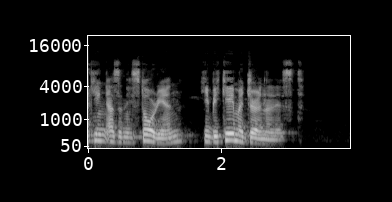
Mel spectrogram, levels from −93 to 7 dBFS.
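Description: No technical faults can be heard anywhere in the speech.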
